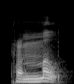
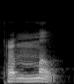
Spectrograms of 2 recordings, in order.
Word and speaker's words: promote: diberi tekanan atau tidak kalau misalnya tidak diberi tekanan berarti si o-nya bakal jadi Sua ya dan itu bakal dibacanya cepat ya jadi pre pre gitu cepat terus ee yang suku kata bertekanannya itu yang dibaca panjang dengan suara keras dan nak ada yang lebih tinggi promote gitu promote nah kata turunannya pun sama pengucapannya promote promotion gitu ya promotion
